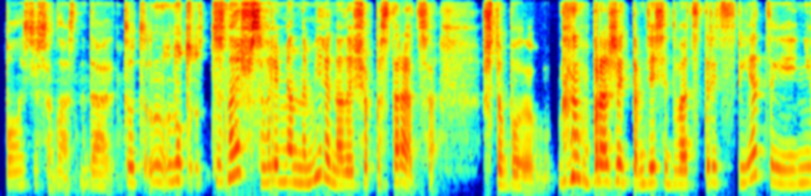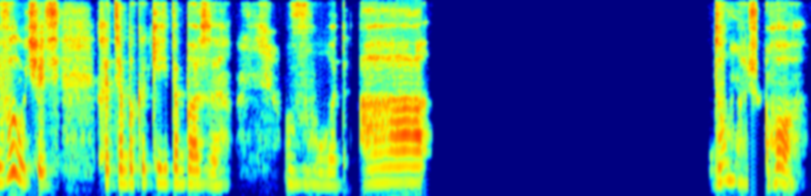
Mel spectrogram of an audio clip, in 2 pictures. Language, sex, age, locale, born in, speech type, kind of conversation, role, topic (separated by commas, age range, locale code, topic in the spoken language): Russian, female, 30-34, ru-RU, Russia, conversation, podcast, host, Какой школьный предмет действительно тебя зажёг?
